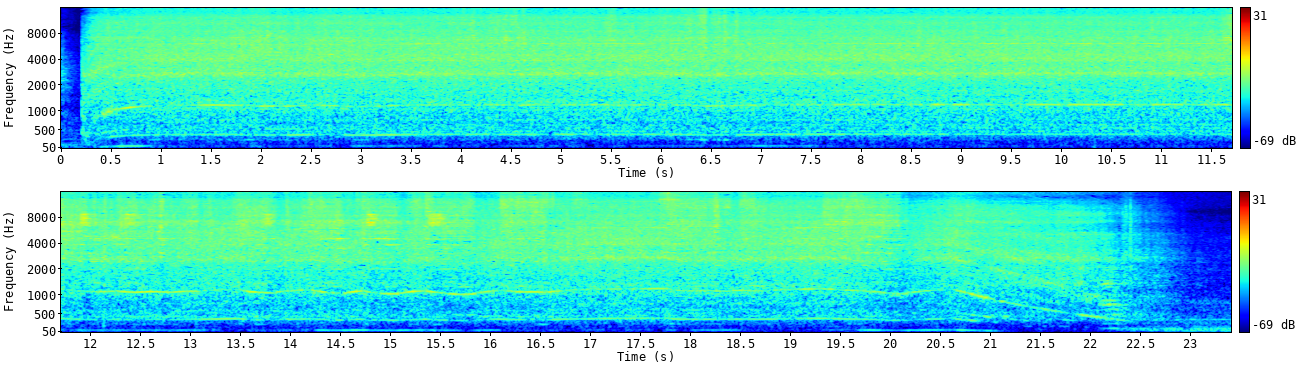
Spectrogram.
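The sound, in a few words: table saw cutting a board for a craps table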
